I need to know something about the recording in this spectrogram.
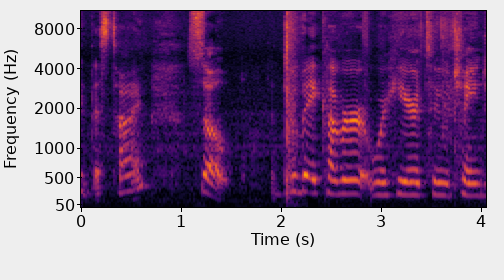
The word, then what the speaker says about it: duvet: not saying it right it's a French term she says and it's called a duvet so yes I was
